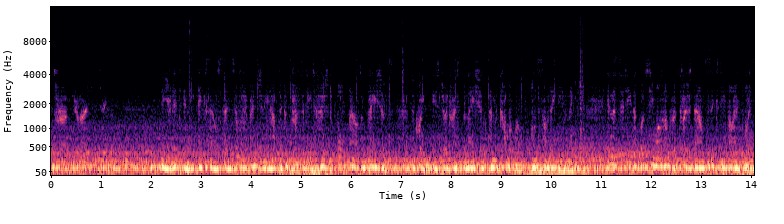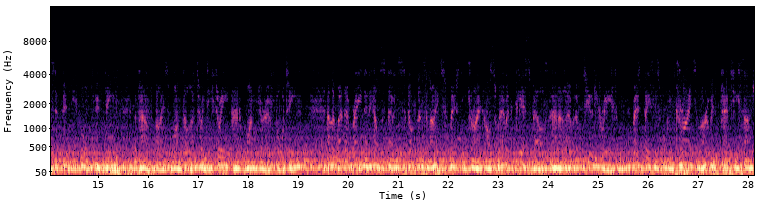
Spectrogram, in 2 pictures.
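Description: Steady low rumble of a car driving, heard from inside the cabin, with a radio broadcast talking faintly over it.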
